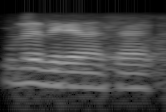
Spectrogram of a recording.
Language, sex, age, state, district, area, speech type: Tamil, male, 18-30, Tamil Nadu, Nagapattinam, rural, conversation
